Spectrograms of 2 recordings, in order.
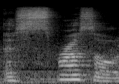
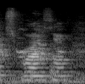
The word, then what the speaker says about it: espresso: it wrong didn't i it's espresso not expressive yes it is i do it all the time sorry all right so chapter 15.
